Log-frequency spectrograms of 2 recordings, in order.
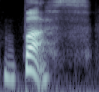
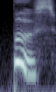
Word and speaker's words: bus: This seems simple, but many learners mispronounce the short U vowel sound. They might make it sound like bus using an ah sound, like in hot, or bus with a long boo sound.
